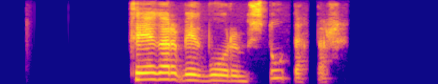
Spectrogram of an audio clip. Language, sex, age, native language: Icelandic, female, 30-39, Icelandic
